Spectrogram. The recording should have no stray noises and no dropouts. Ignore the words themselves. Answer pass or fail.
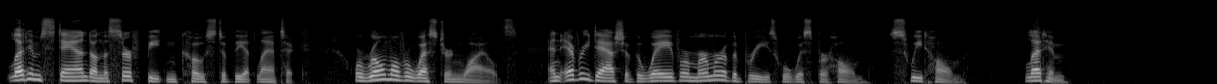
pass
